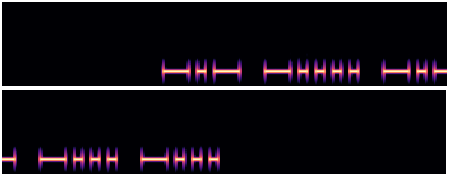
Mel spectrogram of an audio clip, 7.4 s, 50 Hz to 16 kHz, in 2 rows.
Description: Morse code, heard as a keyed tone, about 17 wpm, 700 Hz. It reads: K6KBB
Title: USA Call Signs - 5 Characters - Repeated 3x - 17wpm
